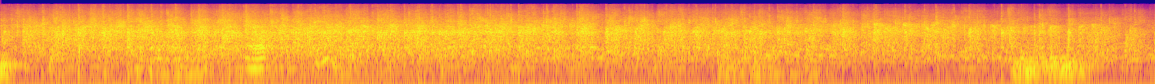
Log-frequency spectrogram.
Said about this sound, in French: On va peut-être applaudir.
